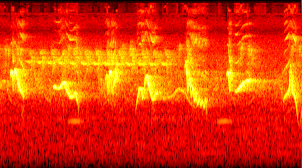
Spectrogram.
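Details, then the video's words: Short burst of bird song: rising and falling whistled notes, about two each second, over a soft continuous high trill. "пение птицы"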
